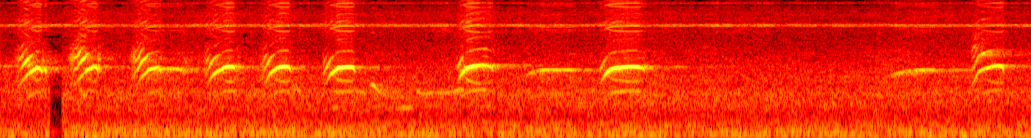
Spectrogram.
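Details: Red bird-of-paradise (Paradisaea rubra) giving a quick burst of clipped, ringing notes that slows into a few longer drawn-out upslurred calls, with a thin steady high tone behind.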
